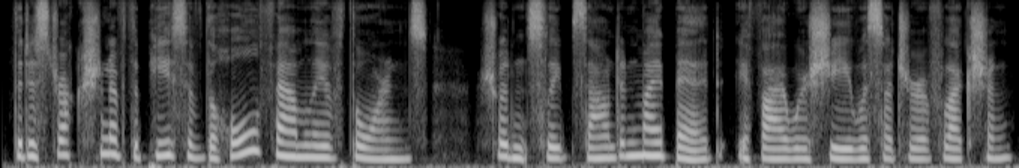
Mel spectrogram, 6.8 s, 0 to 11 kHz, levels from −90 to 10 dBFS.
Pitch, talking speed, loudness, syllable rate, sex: 225 Hz, 210 wpm, -21 LUFS, 5.5 syllables/s, female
